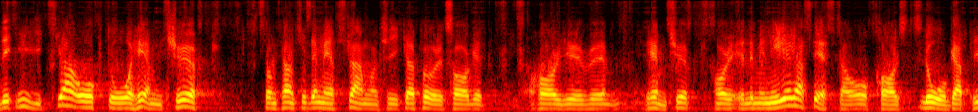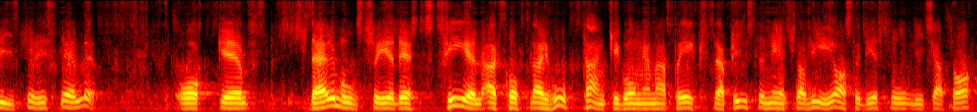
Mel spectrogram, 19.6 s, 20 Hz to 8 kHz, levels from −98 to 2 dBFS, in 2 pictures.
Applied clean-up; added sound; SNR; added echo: neural separator model SepFormer DNS4.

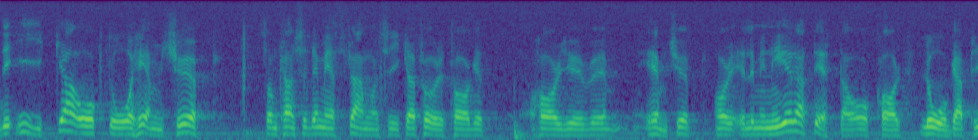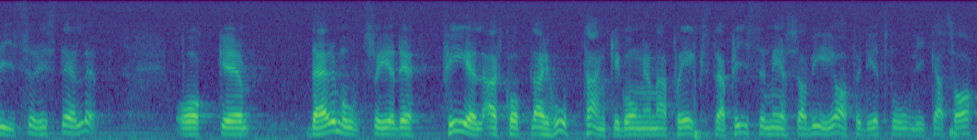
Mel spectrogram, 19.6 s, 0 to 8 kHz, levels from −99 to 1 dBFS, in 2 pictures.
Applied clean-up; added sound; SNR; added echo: none; none; none; none.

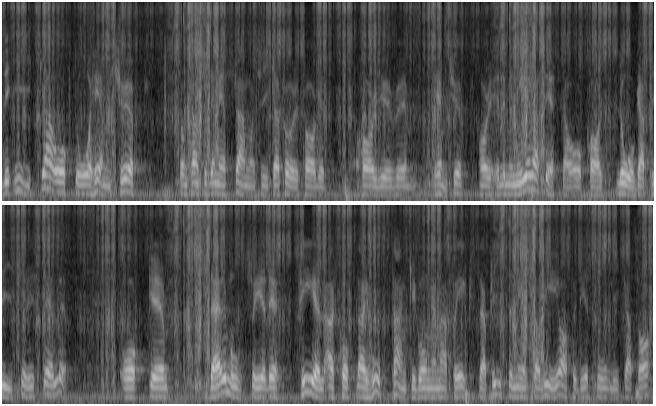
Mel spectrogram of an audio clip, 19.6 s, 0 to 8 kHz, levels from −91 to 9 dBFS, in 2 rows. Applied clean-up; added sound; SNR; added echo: none; Writing; 11 dB; none.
